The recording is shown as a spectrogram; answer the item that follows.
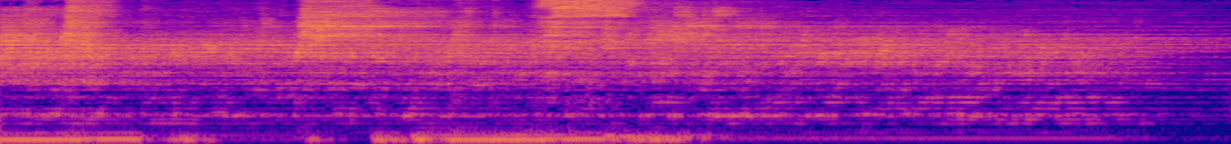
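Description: Instrumental background music with a deep bass line and sustained chords, fading out over the second half.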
